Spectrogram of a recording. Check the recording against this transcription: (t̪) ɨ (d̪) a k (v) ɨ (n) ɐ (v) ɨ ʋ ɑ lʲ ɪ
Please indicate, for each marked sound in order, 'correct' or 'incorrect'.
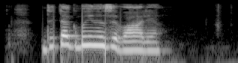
incorrect: d̪, incorrect: t̪, incorrect: b, correct, incorrect: z

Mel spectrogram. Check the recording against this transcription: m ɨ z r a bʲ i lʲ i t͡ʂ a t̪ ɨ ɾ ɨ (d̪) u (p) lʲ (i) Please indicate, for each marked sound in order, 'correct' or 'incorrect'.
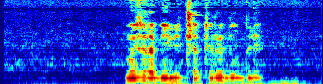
correct, incorrect: b, correct

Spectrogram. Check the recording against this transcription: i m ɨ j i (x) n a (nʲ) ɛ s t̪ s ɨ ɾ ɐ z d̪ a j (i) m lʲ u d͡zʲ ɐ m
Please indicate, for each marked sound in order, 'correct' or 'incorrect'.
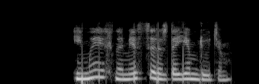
correct, incorrect: mʲ, incorrect: ɛ

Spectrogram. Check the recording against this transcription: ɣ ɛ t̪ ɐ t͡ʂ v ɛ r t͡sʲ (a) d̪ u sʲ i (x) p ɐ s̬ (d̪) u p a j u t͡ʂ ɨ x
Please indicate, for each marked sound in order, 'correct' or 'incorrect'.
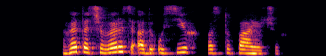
incorrect: ɐ, correct, incorrect: t̪

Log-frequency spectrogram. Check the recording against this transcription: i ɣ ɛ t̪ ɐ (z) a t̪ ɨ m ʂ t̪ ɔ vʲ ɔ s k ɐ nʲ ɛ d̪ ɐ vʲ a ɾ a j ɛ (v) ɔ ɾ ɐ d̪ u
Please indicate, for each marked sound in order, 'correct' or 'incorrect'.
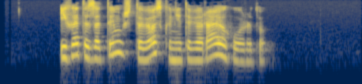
correct, incorrect: ɣ

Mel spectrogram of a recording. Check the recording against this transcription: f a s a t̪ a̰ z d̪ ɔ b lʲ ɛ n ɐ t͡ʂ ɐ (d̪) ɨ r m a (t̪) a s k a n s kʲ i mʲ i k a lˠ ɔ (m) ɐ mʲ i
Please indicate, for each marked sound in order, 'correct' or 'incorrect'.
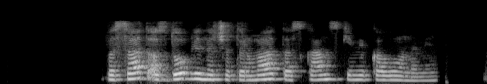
incorrect: t̪, correct, incorrect: n

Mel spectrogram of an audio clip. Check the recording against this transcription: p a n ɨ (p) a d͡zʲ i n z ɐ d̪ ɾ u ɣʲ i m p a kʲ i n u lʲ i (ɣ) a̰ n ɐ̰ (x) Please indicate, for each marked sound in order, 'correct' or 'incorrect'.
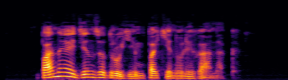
incorrect: none, correct, incorrect: k

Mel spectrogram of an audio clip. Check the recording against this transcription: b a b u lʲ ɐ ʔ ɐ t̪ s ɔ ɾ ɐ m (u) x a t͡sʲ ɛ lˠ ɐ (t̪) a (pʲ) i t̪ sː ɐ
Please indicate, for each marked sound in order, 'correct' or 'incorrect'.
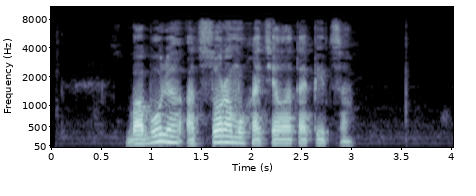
correct, correct, correct

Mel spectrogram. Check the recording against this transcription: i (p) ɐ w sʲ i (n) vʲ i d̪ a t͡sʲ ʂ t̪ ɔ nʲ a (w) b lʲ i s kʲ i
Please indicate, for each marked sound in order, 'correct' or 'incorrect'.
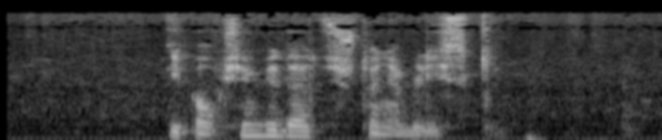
correct, incorrect: m, incorrect: none

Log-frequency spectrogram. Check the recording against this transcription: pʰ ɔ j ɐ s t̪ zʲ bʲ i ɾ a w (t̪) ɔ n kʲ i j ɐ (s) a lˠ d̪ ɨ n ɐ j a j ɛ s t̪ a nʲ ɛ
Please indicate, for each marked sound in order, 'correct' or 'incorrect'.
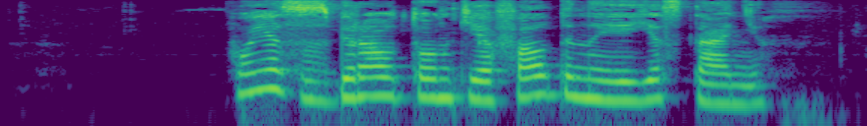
correct, incorrect: f

